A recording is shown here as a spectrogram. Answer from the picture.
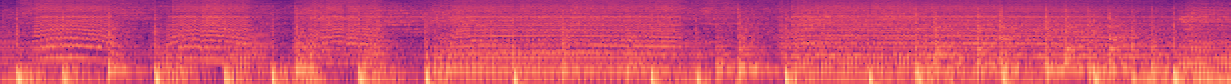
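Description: Brass band playing with a drum kit: trombones and sousaphone over snare and bass drum. The horns make sweeping pitch bends for the first two seconds, then hold sustained chords over a steady drum beat.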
